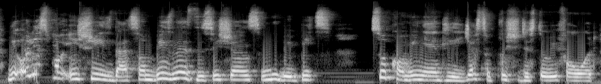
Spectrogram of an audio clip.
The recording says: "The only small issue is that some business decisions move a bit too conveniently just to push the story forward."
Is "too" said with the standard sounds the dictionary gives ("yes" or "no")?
no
